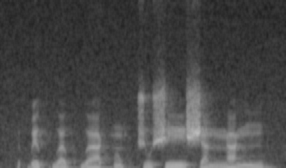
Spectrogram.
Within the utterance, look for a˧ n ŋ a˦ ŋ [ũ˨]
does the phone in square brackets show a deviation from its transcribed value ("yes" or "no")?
yes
